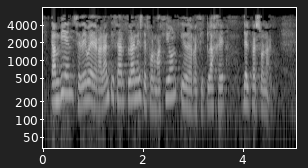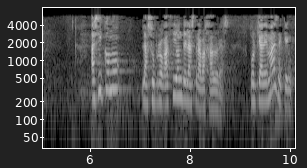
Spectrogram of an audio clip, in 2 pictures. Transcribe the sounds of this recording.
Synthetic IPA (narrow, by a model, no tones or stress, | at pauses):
t̪ambje̞nse̞ð̞e̞β̞eðe̞ɣ̞aɾant̪iθaɾplane̞zðe̞fo̞ɾmaθjo̞niðe̞re̞θiklaxe̞ðe̞lpe̞ɾso̞na̰l | asiko̞mo̞ | lasuβro̞ɣ̞aθjo̞nd̪e̞last̪ɾaβ̞axað̞o̞ɾa̰s | po̞ɾkeaðe̞mazðe̞keŋ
